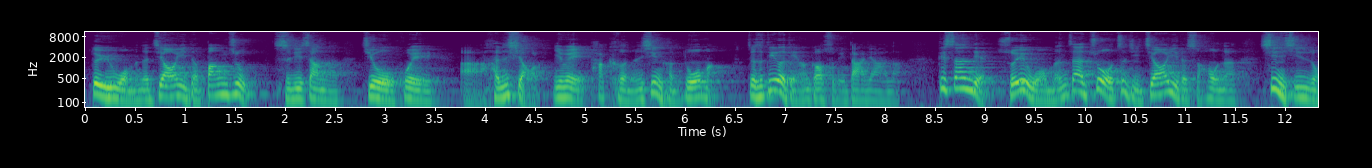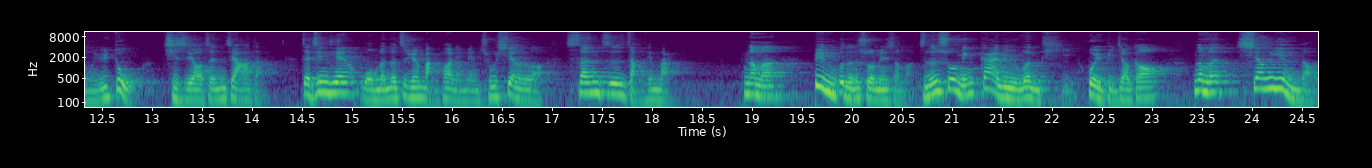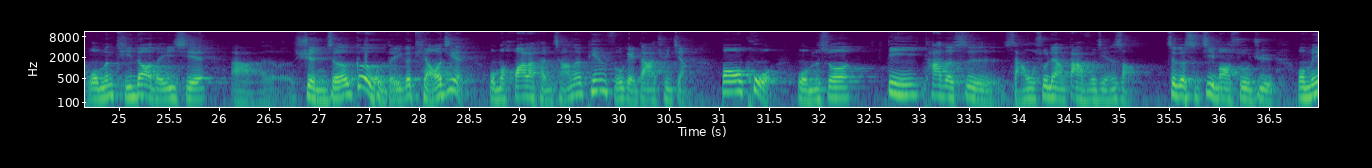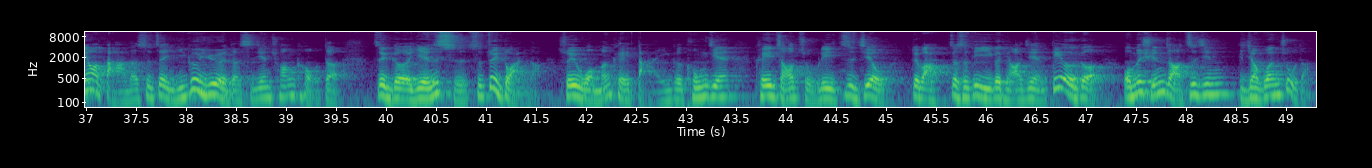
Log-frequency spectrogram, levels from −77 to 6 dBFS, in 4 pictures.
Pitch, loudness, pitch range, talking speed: 130 Hz, -18 LUFS, 120-155 Hz, 290 characters per minute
